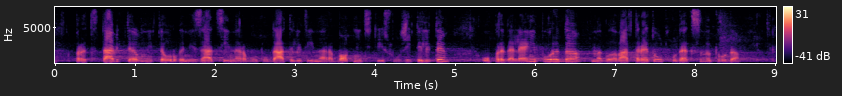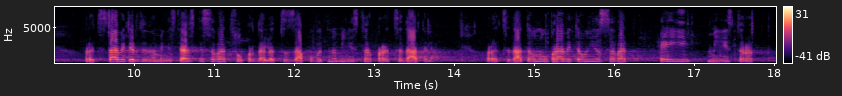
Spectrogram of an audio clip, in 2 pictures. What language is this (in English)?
Bulgarian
